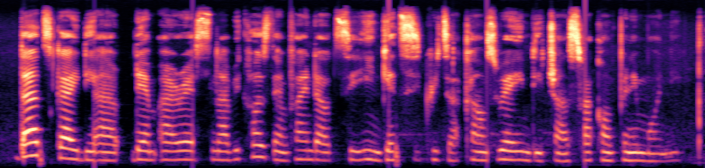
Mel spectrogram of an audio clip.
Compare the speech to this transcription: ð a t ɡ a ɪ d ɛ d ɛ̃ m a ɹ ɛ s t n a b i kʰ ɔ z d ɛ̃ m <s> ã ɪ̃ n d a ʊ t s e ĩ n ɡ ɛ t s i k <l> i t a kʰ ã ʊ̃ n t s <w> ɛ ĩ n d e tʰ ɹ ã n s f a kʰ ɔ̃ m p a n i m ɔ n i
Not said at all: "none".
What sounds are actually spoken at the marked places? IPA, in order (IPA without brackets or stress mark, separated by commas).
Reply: f, ɹ, w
